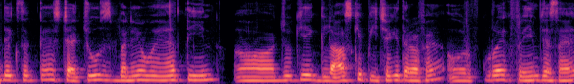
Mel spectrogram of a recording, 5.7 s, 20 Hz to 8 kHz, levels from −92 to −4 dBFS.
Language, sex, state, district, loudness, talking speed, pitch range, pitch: Maithili, male, Bihar, Araria, -26 LUFS, 250 wpm, 145-170 Hz, 160 Hz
